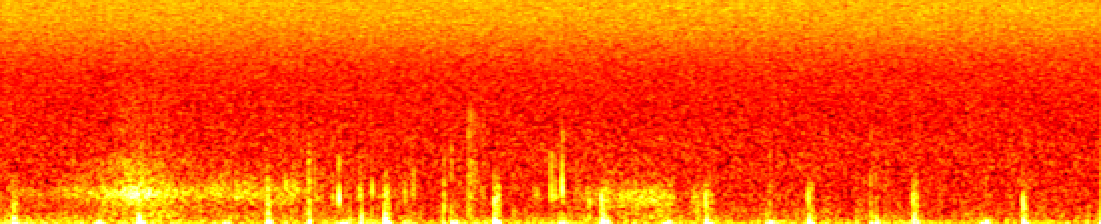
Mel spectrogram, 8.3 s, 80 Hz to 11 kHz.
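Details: Normal resting heart and breath sounds of a 20-year-old woman, recorded just after waking, lying supine in bed, stethoscope microphone at the suprasternal notch: steady soft heart thumps about 73 a minute with slow quiet breaths underneath.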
